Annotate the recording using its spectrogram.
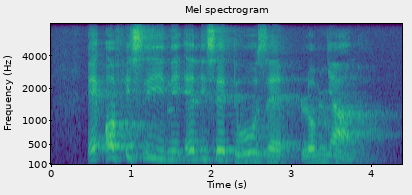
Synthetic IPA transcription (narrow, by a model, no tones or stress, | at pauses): ɛʔofisiniʔelised̥ʱuzɛlom̩ɲaːŋa̰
